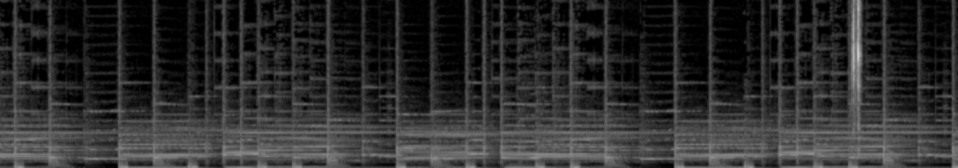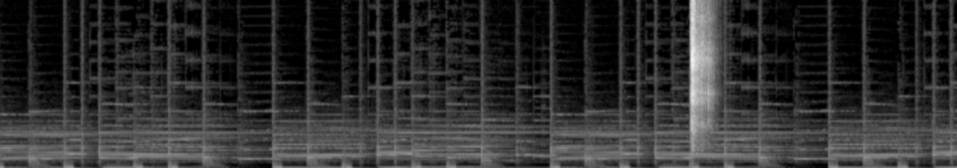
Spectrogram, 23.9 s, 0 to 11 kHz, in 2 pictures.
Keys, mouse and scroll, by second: 10.5 click, 12.3 click, 13.6 click, 14.9 click, 16.2-17.8 drag, 21.1 click.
